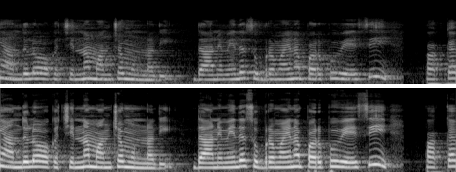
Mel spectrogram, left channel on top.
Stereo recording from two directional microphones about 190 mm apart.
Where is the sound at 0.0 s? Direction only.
55° right (ahead or behind).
